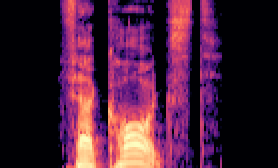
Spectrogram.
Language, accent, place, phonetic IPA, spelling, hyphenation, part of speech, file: German, Germany, Berlin, [fɛɐ̯ˈkɔʁkst], verkorkst, ver‧korkst, verb, De-verkorkst.ogg
- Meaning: 1. past participle of verkorksen 2. inflection of verkorksen: third-person singular present 3. inflection of verkorksen: second-person plural present 4. inflection of verkorksen: plural imperative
